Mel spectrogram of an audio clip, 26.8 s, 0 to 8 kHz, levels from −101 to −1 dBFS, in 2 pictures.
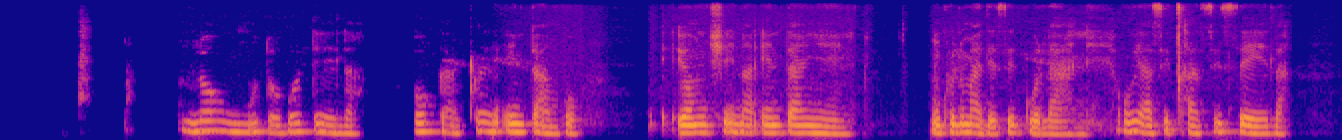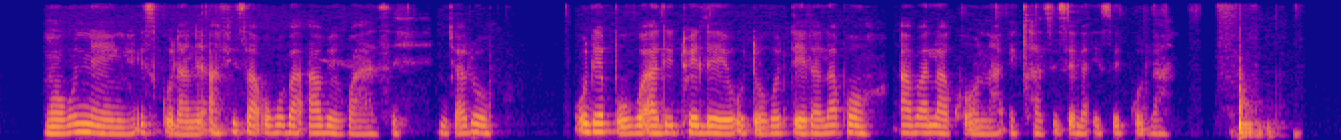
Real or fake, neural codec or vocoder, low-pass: real; none; 7.2 kHz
